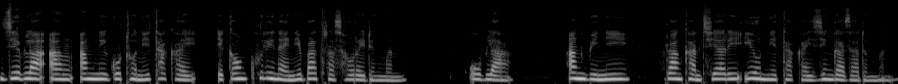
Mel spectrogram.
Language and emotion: Bodo, sad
